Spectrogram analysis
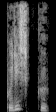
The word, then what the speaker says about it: Pulisic: 後は英語で自身の名字の発音は英語読みのプリシックしかしクロアチアにルーツを持つためか日本ではクロアチア語読みのブリッジがメジャーの表記となっている祖父がクロアチア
